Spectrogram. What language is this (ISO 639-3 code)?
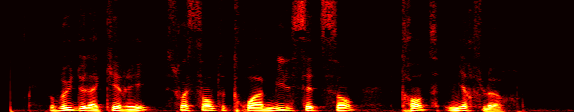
fra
